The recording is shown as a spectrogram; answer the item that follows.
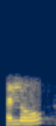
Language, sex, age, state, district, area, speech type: Assamese, female, 30-45, Assam, Dibrugarh, rural, conversation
